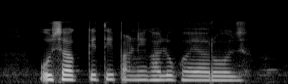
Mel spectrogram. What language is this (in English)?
Marathi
